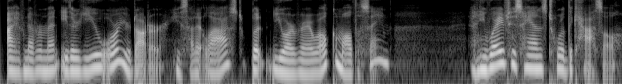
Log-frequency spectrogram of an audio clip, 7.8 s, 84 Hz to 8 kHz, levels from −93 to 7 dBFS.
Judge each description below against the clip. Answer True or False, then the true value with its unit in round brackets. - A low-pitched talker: False (190 Hz)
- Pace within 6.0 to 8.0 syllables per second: True (6.1 syllables/s)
